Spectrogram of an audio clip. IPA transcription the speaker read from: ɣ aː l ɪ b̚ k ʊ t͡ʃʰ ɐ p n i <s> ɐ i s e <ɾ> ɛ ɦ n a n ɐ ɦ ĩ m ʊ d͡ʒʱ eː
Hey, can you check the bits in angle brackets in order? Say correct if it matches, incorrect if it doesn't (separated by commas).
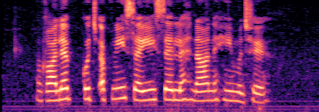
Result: correct, incorrect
